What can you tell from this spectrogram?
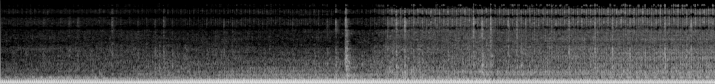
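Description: A steady idle with a deep, regular tapping at roughly four per second riding over the rumble, a knock worth checking for bottom-end wear. Cause suspected, not confirmed.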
